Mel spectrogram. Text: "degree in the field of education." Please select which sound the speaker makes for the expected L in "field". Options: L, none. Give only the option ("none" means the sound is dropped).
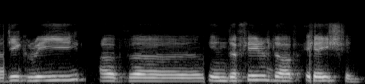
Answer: L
